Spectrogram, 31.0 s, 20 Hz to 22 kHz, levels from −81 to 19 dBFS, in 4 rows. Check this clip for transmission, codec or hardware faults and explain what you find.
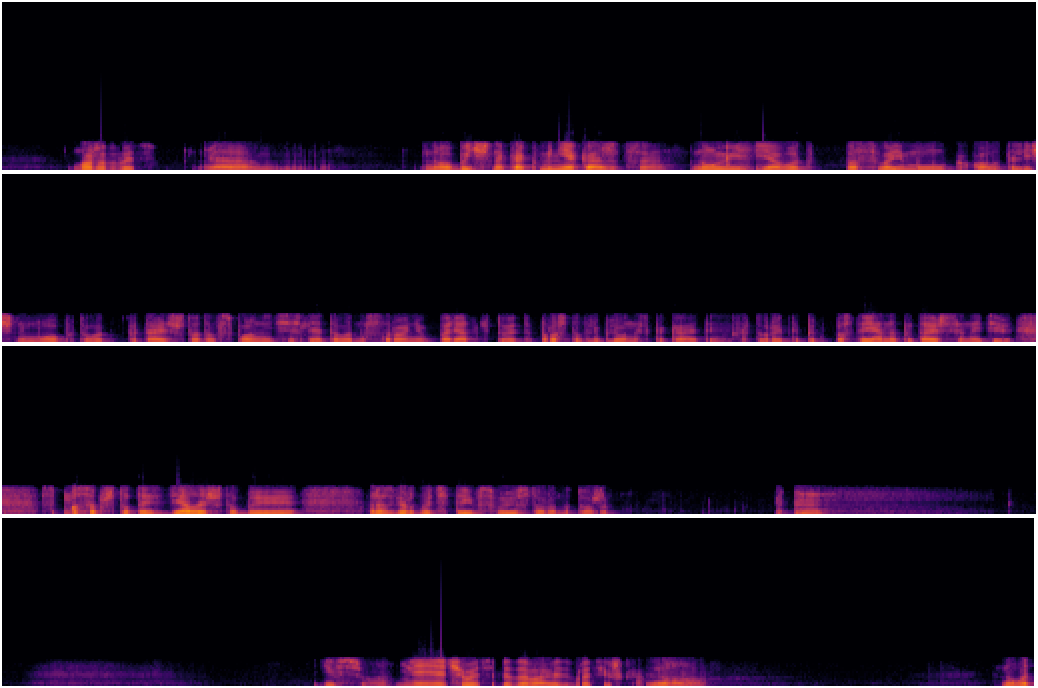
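One kind of fault is present: VoIP packet loss concealed by the speech codec, heard six times: 5.53–5.78 s (after "как мне кажется ну", before "вот по своему"), 7.38–7.54 s (before "личному опыту вот пытаюсь"), 10.53–10.63 s, 13.09–13.34 s (before "ты постоянно пытаешься найти"), 16.00–16.08 s and 28.25–28.35 s. Missing audio runs from 40 ms to 160 ms, consistent with 20 ms frames. At 7.38 s the gaps are scattered over 160 ms. At 13.09 s they are spread over 200 ms, with an 80 ms run. The decoder repeats its last pitch and filter at falling gain, so the speech smears into a buzzy tone or coloured noise that fades and stays weak briefly after packets resume. On a spectrogram this appears as flat, stretched harmonics that fade out. On the waveform the envelope dips.

All of this sits on the Speex codec's narrow 300–3500 Hz line band.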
